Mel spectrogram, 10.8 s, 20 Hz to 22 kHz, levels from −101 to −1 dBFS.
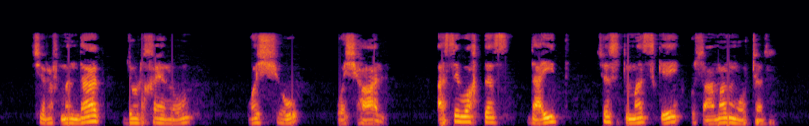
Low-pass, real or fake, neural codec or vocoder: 7.2 kHz; real; none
